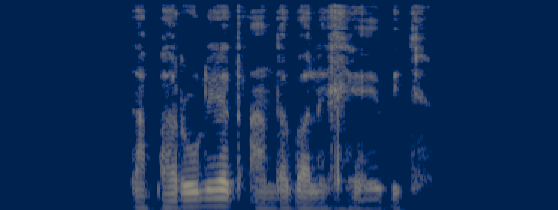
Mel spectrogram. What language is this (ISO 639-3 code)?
kat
